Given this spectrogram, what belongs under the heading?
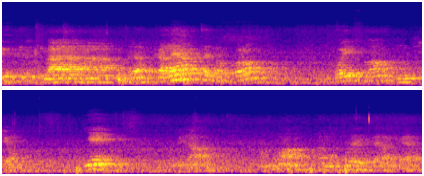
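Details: Stuttering in a participant at a stammering training workshop giving a short debate speech in Tamil.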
